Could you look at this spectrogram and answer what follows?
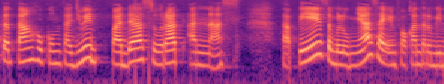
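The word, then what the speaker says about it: الناس: Cara bacanya, alif lamnya nggak dibaca. Jadi kita langsung baca ke huruf syamsiahnya, ke nunnya ya. Jadi an-nas.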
